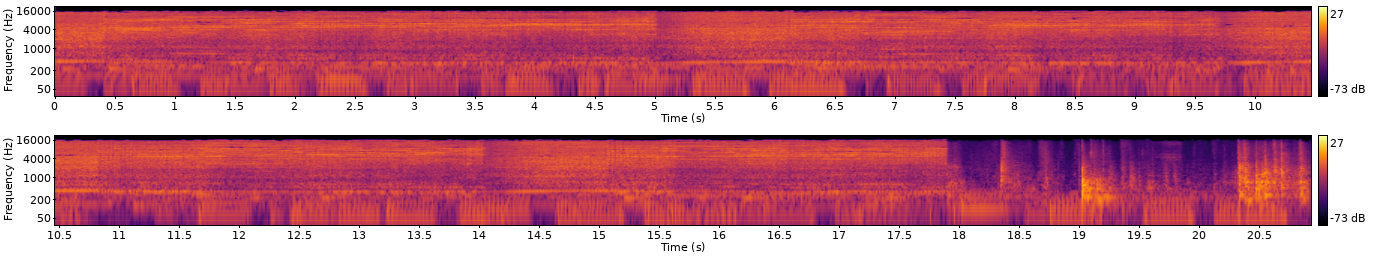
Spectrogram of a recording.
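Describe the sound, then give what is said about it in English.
A lawn mower blade being sharpened at its existing angle, throwing sparks: a loud, harsh, continuous grinding hiss that swells and dips in long passes every few seconds, then stops, followed by a few clanks and knocks. “So we want to maintain the same angle that is on here and just make it sharper.”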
